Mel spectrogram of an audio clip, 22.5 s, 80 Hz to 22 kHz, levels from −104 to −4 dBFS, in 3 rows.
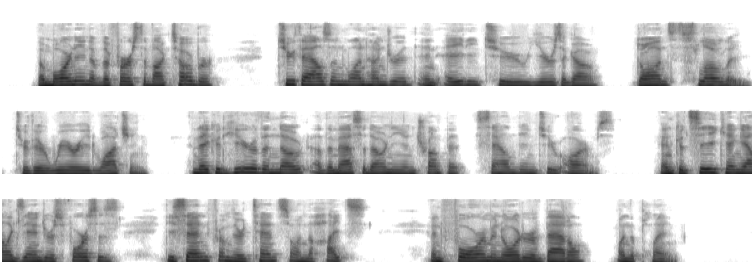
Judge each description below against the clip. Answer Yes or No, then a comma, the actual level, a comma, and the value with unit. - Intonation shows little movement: Yes, narrow, 2.3 semitones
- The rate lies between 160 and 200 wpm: No, average, 150 wpm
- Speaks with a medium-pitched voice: Yes, medium, 145 Hz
